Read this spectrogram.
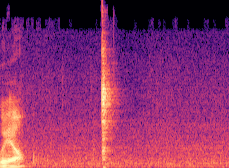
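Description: A stone clicks onto a wooden board.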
